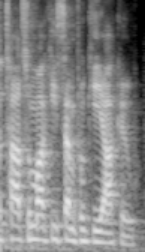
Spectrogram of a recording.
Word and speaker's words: Tatsumaki Senpukyaku: Jetpacks, and apparently she's a fan of Street Fighter because she can just do the Tatsumaki Senpukyaku.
